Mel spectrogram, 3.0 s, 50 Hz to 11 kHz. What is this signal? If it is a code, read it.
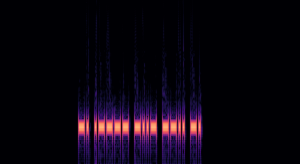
Morse code, heard as a keyed tone, about 60 wpm, 700 Hz. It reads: N1XZN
